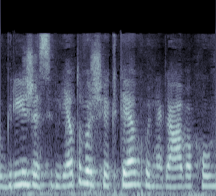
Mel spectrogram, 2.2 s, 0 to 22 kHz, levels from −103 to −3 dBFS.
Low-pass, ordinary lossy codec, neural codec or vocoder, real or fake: 10.8 kHz; AAC, 32 kbps; codec, 24 kHz, 3 kbps, HILCodec; fake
